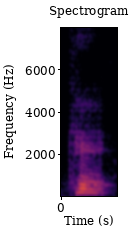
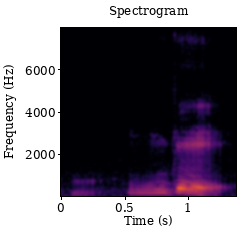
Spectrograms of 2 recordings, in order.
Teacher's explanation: 개 하시고 날숨이 나오면 안 되고요. 게, 요 정도로 생각하시고 발음하시면 됩니다.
